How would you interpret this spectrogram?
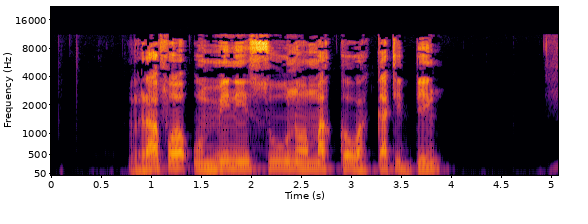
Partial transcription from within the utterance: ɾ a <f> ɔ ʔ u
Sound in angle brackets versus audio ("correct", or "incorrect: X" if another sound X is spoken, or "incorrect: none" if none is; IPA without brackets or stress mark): correct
